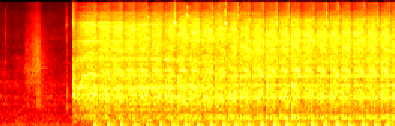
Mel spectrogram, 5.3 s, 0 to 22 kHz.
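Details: 2008 Chevy Aveo that still won't start after oil was found in the coil boot holes: steady starter cranking at about three beats a second with no catch. Diagnosed as a blown head gasket, though the engine had not overheated.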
